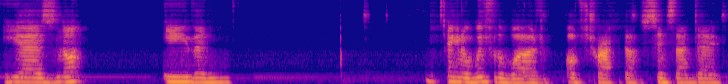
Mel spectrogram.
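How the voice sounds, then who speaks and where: A speaker alone in a room, telling a long shaggy-dog joke in a rambling, deadpan way with plenty of fillers. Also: medium pitch, slow, pauses often, recorded from a distance, rough recording. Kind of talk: shaggy-dog joke told while painting miniatures.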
